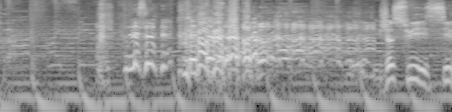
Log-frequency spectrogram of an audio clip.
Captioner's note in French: rire non-contrôlé; rire général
